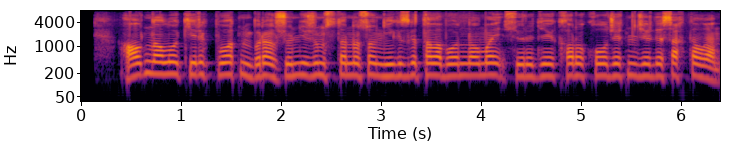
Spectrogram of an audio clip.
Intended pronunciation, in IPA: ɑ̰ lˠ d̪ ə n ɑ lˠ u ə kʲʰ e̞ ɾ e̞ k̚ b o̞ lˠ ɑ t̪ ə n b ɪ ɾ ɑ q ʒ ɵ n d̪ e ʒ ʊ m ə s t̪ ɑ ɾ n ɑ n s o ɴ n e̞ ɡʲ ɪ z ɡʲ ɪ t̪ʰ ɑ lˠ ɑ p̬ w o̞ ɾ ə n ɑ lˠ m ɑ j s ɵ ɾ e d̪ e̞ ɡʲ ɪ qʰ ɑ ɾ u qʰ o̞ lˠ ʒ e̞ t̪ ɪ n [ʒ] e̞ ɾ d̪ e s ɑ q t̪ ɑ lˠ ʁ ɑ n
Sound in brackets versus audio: correct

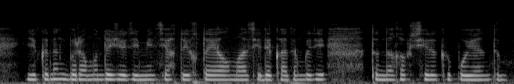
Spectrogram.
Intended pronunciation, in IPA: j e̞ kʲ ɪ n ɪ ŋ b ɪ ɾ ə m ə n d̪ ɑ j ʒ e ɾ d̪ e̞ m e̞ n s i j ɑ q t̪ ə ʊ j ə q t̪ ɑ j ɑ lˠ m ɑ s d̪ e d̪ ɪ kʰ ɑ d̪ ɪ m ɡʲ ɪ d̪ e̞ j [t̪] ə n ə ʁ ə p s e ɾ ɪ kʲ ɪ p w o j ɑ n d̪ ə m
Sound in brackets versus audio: incorrect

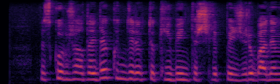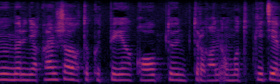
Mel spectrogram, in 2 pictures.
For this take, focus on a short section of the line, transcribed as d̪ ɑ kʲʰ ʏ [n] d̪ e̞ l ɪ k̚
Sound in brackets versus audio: correct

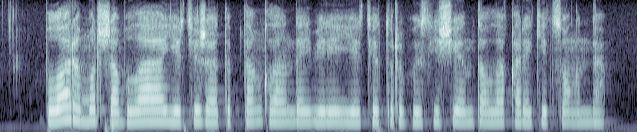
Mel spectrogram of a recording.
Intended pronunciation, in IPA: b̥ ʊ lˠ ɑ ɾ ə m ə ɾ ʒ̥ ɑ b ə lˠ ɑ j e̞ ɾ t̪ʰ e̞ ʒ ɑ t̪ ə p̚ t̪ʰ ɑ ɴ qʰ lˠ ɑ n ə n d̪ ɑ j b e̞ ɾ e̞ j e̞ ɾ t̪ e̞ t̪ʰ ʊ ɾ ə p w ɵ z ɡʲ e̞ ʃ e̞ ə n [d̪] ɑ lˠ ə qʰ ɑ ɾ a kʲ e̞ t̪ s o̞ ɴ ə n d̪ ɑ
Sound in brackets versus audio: incorrect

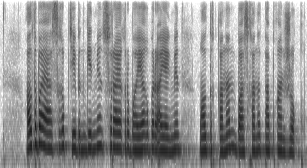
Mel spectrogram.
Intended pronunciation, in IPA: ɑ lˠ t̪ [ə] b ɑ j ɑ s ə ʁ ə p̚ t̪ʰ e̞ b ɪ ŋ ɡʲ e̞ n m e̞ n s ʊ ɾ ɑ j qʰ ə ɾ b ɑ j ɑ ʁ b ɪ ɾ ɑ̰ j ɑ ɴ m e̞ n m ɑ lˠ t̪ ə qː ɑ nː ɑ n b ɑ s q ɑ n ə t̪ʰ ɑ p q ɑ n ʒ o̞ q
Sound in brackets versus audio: correct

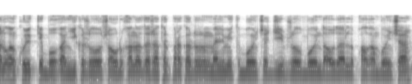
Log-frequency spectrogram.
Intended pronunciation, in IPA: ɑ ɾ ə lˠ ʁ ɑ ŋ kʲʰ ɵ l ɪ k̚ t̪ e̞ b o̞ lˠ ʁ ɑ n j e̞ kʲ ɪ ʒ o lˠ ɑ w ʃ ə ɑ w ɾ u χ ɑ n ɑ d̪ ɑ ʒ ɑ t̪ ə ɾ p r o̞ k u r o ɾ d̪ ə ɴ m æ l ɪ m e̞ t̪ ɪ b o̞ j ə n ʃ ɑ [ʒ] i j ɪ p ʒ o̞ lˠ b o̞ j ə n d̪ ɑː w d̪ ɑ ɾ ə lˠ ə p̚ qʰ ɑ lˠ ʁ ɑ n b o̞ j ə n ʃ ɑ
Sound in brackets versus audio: correct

